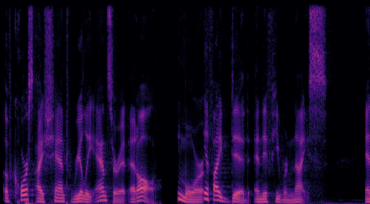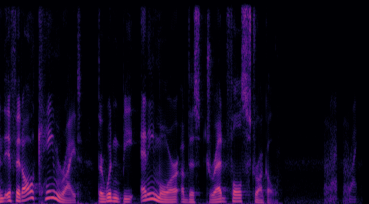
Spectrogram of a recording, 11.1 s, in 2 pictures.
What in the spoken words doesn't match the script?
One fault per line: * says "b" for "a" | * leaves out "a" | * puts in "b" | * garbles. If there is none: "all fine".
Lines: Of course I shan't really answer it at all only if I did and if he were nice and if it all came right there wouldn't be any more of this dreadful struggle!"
* says "more" for "only"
